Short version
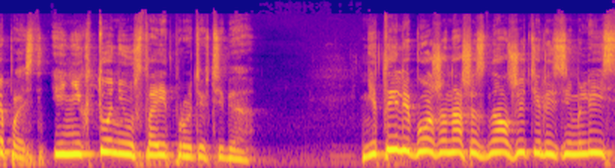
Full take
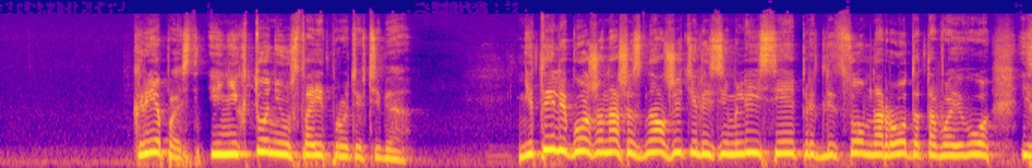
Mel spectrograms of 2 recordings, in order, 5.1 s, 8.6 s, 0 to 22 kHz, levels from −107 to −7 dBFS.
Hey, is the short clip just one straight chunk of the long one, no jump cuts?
yes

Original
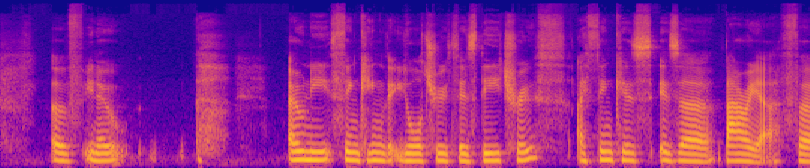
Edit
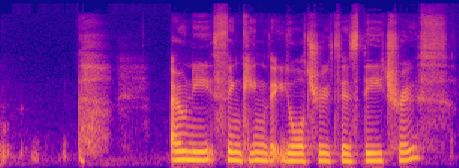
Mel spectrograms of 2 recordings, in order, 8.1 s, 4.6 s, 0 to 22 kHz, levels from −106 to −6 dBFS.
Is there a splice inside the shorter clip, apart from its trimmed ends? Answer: no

